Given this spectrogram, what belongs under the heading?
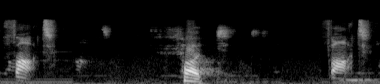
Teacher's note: Okay, now the O-U-G-H, instead of sounding like faut, we say that O-U-G-H, replace that with an aw sound. Okay, so instead of saying faut, we say fa, fought.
